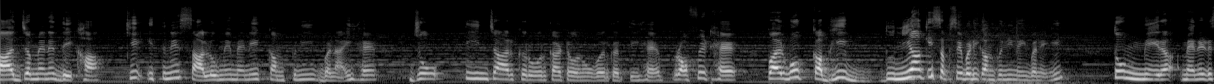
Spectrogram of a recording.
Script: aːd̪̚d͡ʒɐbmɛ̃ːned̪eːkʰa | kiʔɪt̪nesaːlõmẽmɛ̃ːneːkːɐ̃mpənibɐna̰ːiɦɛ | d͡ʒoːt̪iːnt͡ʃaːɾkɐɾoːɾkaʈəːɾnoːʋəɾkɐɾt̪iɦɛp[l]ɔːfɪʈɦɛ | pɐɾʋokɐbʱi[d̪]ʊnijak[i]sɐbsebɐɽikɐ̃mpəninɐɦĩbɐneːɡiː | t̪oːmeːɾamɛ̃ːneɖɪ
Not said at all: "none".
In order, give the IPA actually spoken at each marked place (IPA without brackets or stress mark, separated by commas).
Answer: ɾ, d̪, i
